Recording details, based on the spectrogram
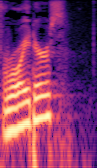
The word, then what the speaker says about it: Reuters: It's really pronounced Reuters.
